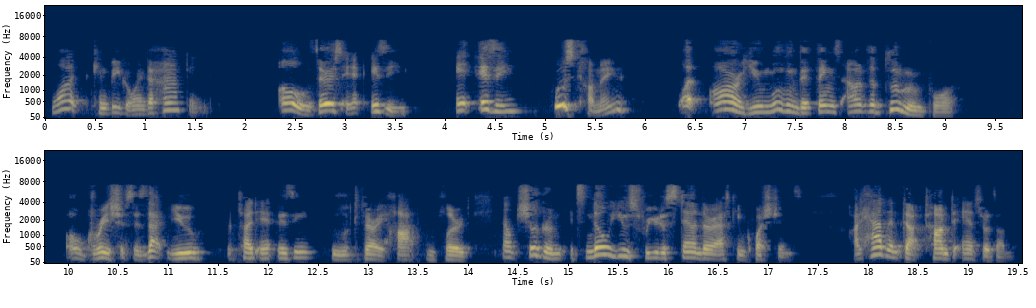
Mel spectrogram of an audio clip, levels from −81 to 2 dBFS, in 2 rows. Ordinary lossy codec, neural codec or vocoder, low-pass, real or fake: MP3, 32 kbps; codec, 16 kHz, 1 kbps, X-Codec, HuBERT features, trained on balanced general audio; 7.2 kHz; fake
